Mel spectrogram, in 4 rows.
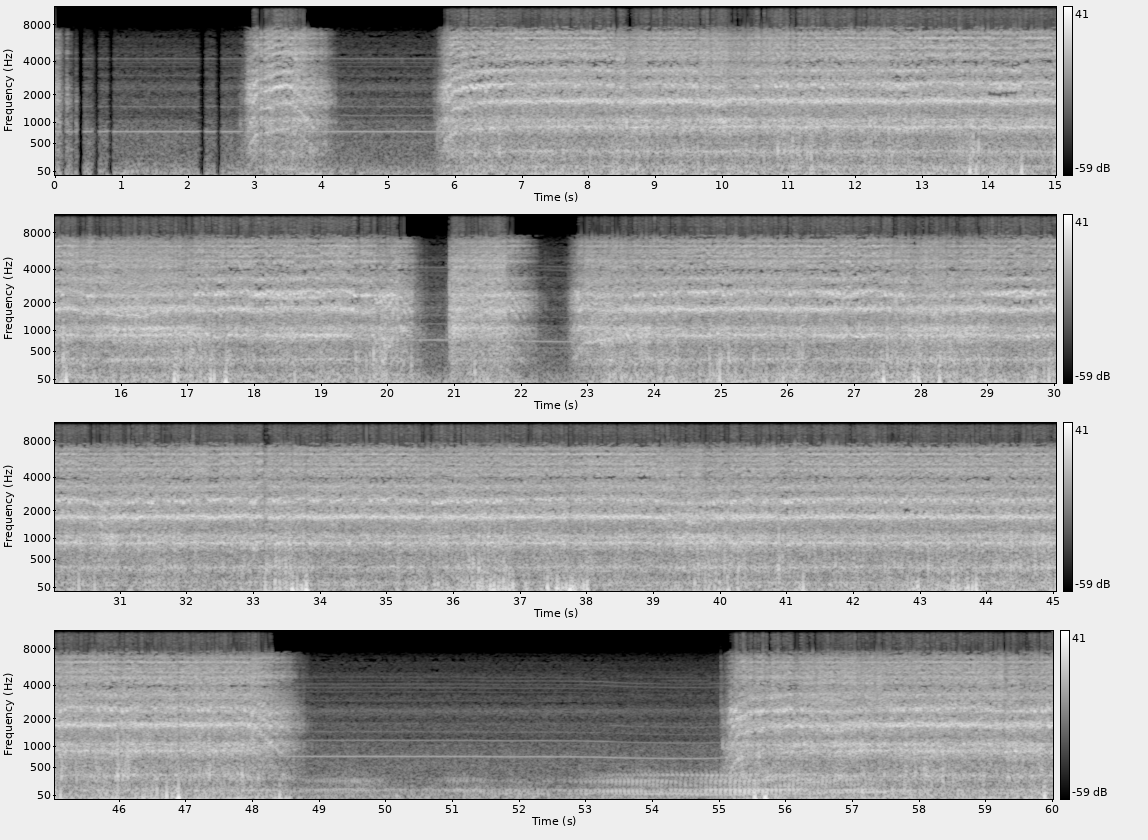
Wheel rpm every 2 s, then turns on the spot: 0, 70, 80, 230, 230, 230, 230, 220, 220, 160, 80, 190, 230, 220, 220, 230, 230, 230, 230, 220, 230, 230, 230, 160, 0, 0, 0, 140, 230, 230.
none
